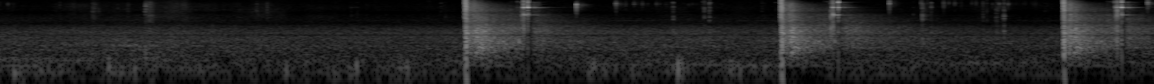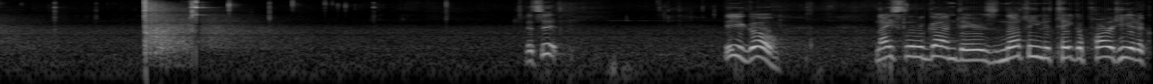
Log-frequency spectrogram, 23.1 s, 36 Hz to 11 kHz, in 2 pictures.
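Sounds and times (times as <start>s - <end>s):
blank pistol shots echoing: 4.7s - 5.8s, 7.8s - 9.0s, 10.6s - 11.8s, 13.0s - 14.2s.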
